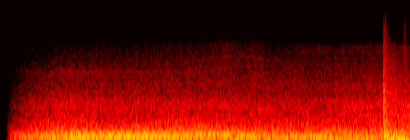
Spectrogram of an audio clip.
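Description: Large diesel engine of a mining haul truck running steadily, fading in at the start. A sudden loud burst of noise comes near the end.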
